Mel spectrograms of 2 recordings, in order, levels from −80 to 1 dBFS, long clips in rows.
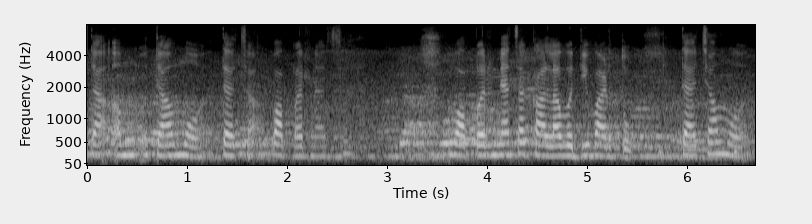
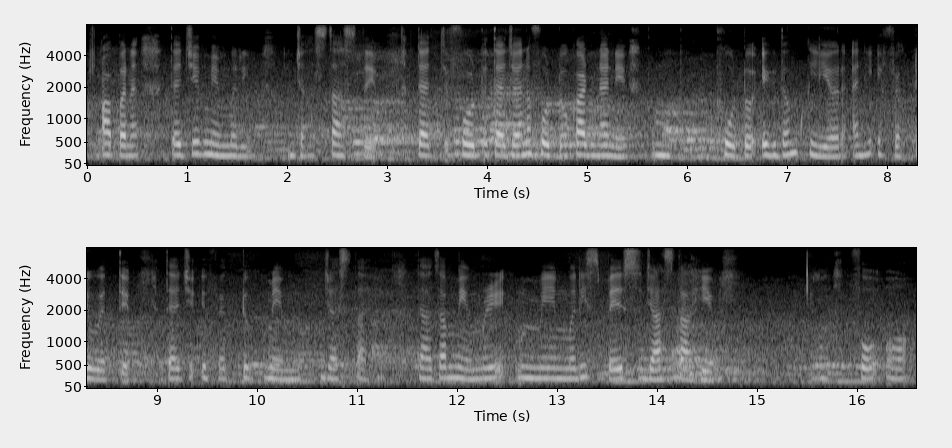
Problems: constant background noise, continuous background conversations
